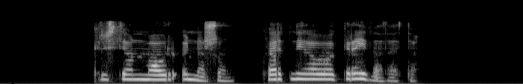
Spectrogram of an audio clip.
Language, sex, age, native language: Icelandic, female, 40-49, Icelandic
